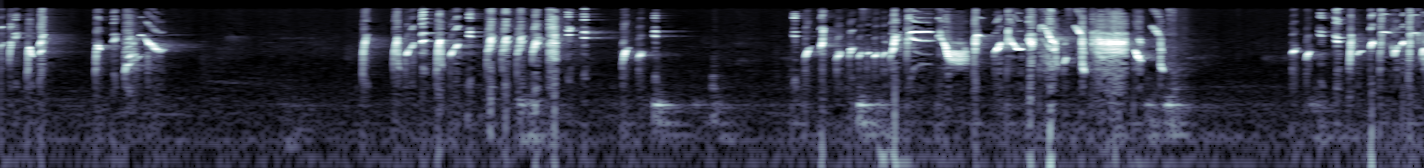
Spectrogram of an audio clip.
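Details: European goldfinches warming up, singing in separate bursts of quick liquid twitters and rattling trills, with silent gaps of one to two seconds between phrases.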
